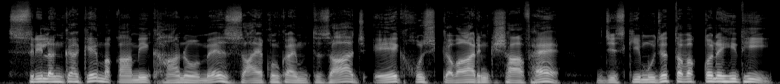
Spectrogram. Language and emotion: Urdu, surprised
